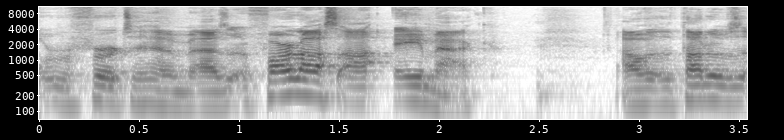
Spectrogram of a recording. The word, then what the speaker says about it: Aimaq: Big Maple, as we'll refer to him as, Fardaws Aimaq. I thought it was Amik.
